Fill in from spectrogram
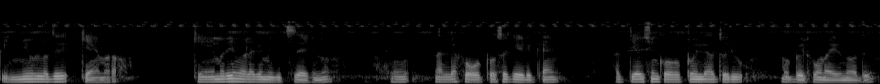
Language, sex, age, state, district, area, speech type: Malayalam, male, 30-45, Kerala, Palakkad, rural, spontaneous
